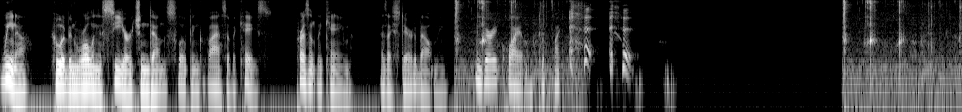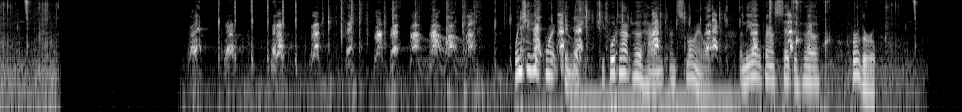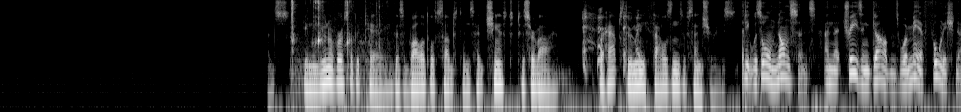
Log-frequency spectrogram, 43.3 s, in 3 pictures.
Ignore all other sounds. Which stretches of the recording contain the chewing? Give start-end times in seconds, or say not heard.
6.8-8.8, 12.6-15.3, 25.9-28.2, 33.2-34.8.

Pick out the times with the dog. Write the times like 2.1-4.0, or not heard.
17.2-26.6.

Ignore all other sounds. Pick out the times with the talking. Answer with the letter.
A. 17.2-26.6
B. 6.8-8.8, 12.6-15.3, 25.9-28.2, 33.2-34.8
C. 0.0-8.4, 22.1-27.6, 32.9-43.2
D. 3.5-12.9
C.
